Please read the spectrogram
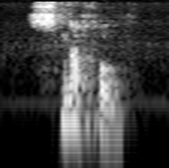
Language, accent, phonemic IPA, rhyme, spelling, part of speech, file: English, Southern England, /ˈsnʌfəl/, -ʌfəl, snuffle, verb / noun, LL-Q1860 (eng)-snuffle.wav
- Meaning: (verb) 1. To sniff or smell with the nose loudly and audibly 2. To speak through the nose; to breathe through the nose when it is obstructed, so as to make a broken sound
